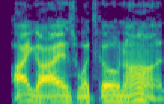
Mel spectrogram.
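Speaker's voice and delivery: butched-up, toughened put-on voice. Showing how they talk to people in unfamiliar public places, butched-up voice. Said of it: "I butch it up".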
